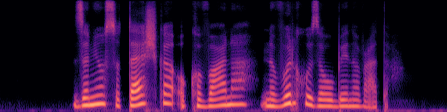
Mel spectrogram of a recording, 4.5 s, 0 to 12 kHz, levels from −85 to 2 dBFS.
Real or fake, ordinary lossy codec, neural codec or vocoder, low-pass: fake; none; codec, 24 kHz, 0.9 kbps, WavTokenizer, large speech release; none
